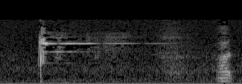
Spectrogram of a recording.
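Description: A telephone bell at Military Intelligence HQ gives a single bright metallic ring that lingers and fades over about a second, followed by a shorter, softer second ring a moment later.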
